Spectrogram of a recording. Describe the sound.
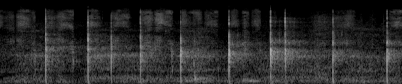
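Writing on a board during a mathematics lecture produces many crisp taps and short scratches at an uneven, steady pace, each tap sharp and clear against a soft hiss.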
